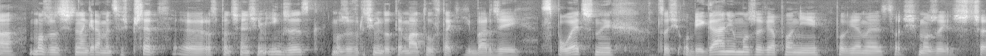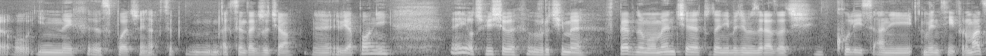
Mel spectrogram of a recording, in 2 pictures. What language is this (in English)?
Polish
